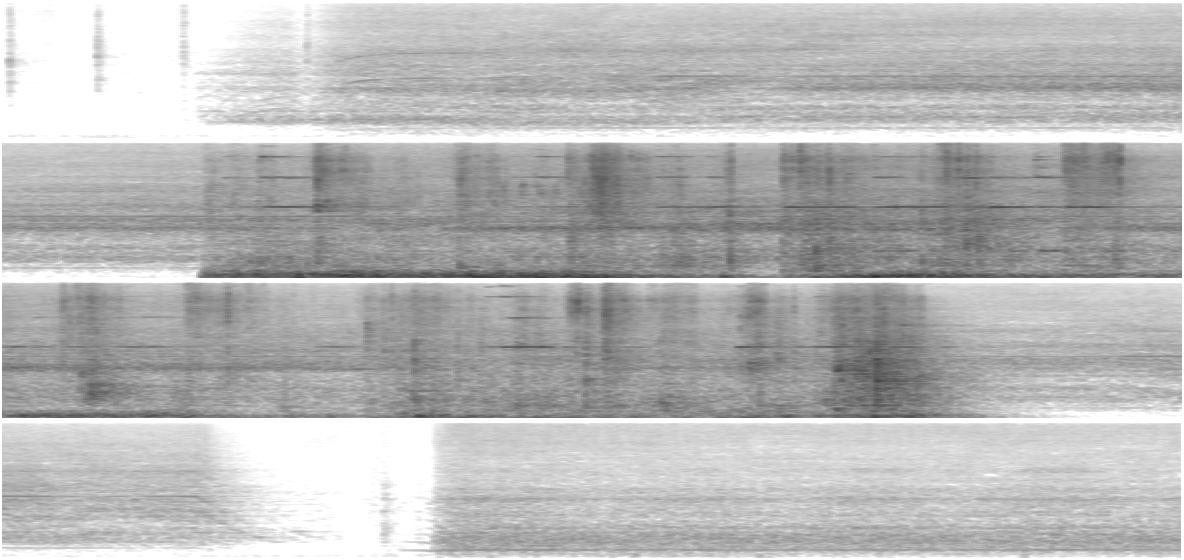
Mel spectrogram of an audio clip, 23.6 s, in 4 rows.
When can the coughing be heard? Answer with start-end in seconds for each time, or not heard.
not heard.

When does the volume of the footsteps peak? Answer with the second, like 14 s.
16 s.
